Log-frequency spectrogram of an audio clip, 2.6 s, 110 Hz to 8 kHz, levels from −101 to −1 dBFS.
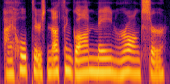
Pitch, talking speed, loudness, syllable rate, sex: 195 Hz, 190 wpm, -16 LUFS, 4.1 syllables/s, female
